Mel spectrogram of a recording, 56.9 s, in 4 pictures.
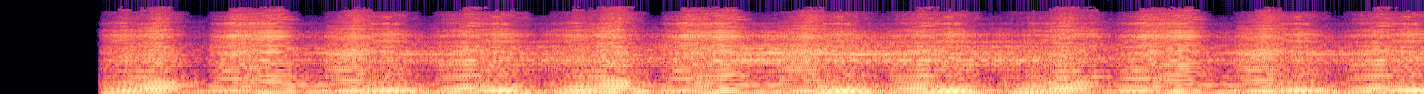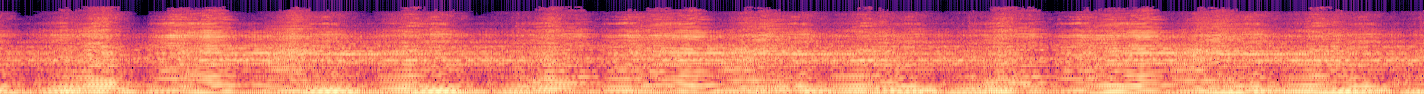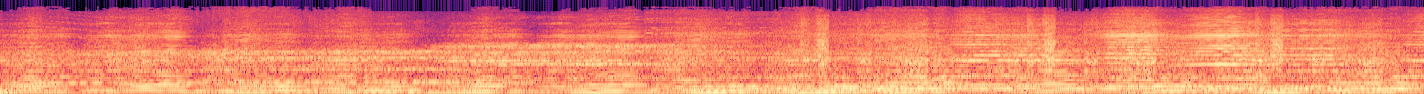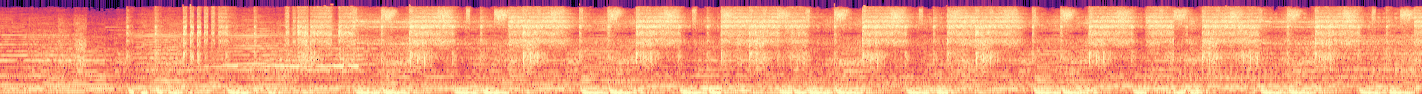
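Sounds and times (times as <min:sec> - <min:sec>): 
cello trailer music: 0:01.0 - 0:56.9.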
